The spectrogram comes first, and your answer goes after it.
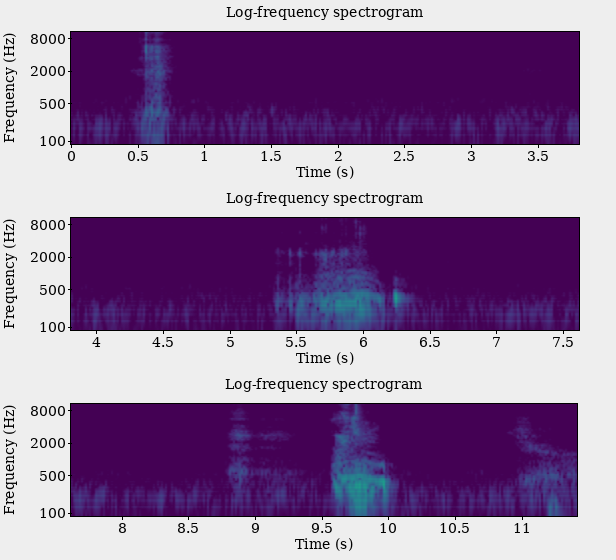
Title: I can't stop sneezing...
